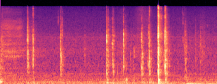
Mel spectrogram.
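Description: Keystrokes on a computer keyboard: scattered single taps, then a quicker run of several keys between about two and three seconds in, the loudest coming just after the three-second mark.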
